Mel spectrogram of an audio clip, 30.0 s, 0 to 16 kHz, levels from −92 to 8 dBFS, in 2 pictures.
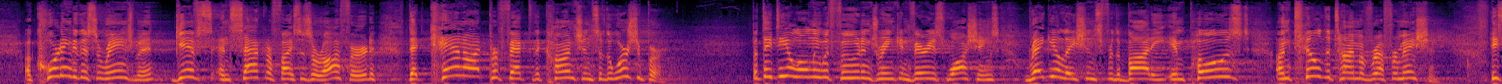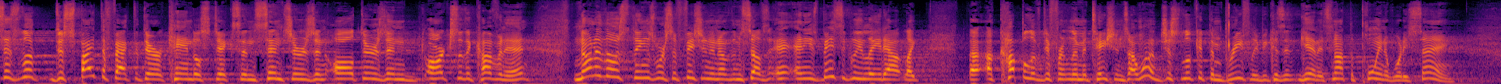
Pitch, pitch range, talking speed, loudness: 245 Hz, 220-270 Hz, 190 wpm, -20 LUFS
